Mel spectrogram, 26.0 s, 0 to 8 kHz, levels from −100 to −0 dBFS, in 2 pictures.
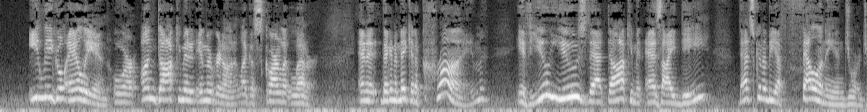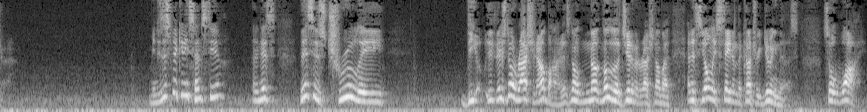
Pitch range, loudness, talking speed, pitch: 165-245 Hz, -16 LUFS, 180 wpm, 210 Hz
